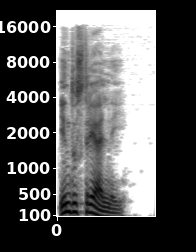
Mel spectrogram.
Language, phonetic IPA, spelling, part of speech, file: Russian, [ɪndʊstrʲɪˈalʲnɨj], индустриальный, adjective, Ru-индустриальный.ogg
- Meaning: industrial (relating to industry)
